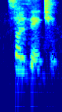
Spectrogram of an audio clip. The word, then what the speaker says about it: sorvete: because it wants it they're pronouncing the R in the word and I'm failing to like say it properly. Sorbet sounds so heavy. You hear that? Sorvete. Sorvete. Sorvete. Sor. Oh, she's saying sorrow, not sore.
